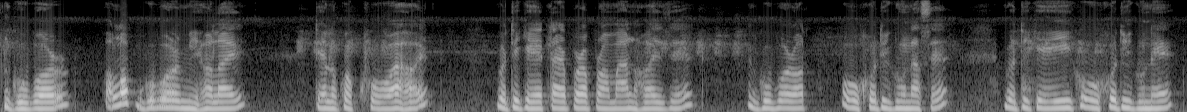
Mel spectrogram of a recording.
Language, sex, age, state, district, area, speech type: Assamese, male, 60+, Assam, Golaghat, rural, spontaneous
